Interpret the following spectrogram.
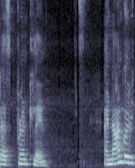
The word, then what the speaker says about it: println: len now print len this is pronounced as print len it means print in a new line ln stands for printing a new line and it's called as println and now i'm going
